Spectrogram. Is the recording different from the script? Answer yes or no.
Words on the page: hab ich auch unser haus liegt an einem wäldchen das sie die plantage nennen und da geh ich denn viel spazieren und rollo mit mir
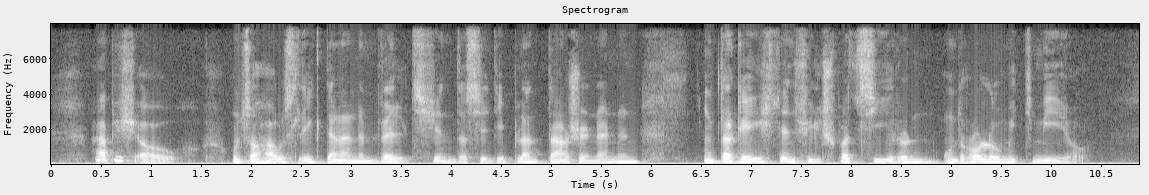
no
